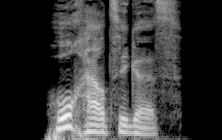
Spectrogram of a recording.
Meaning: strong/mixed nominative/accusative neuter singular of hochherzig
- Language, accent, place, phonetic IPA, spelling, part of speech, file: German, Germany, Berlin, [ˈhoːxˌhɛʁt͡sɪɡəs], hochherziges, adjective, De-hochherziges.ogg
